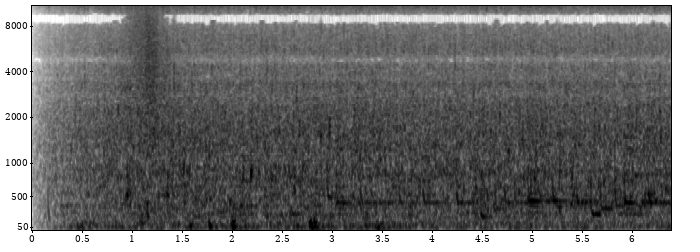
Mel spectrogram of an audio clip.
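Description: Small rocky creek running, a steady rush of water spilling over stones, fading in over the first half-second.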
